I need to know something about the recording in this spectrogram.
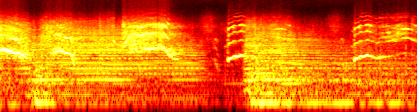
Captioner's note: screaming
